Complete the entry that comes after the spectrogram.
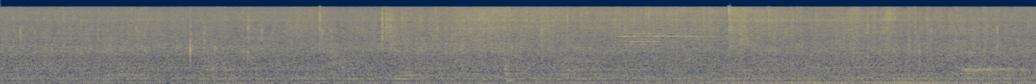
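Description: Raw banana slices sizzling as they shallow-fry in oil in a steel pan, a steady crackling hiss. A spatula scrapes and taps against the pan a few times as the slices are spread out.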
